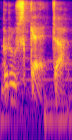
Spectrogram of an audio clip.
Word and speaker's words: bruschetta: Italian with the typical Italian pronunciation, bruschetta. Then because there is a double T here, insist on the E and the double T. Bruschetta. Do emphasize on that part of the word.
